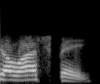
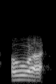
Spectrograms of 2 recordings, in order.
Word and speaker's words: Oahspe: It's spelled Oahspe, and it's actually 3 syllables, which stands for earth, sky, and spirit. O is sky, is earth. That's an Algonquin word. Sure. And spe is spirit.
